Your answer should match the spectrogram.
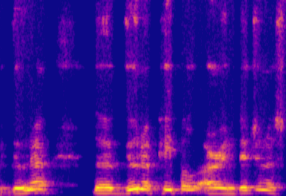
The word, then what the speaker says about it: Guna: briefly the uh uh the Gona people for a long time they were uh spelled with a K or a Cuna. Uh but recently the the people have taken a vote and they've changed their official titles to Goona.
